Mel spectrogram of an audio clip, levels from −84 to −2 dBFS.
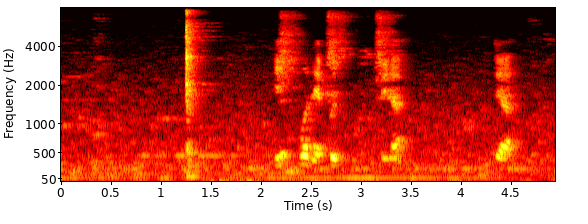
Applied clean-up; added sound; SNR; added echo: classical method log-MMSE.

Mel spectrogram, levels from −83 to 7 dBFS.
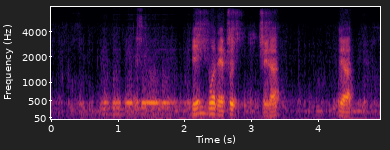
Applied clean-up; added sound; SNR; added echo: neural separator model SepFormer DNS4.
